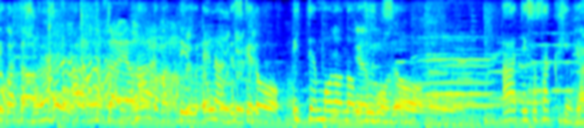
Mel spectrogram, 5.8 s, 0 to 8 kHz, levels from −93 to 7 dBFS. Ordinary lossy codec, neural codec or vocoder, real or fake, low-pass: none; none; real; none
